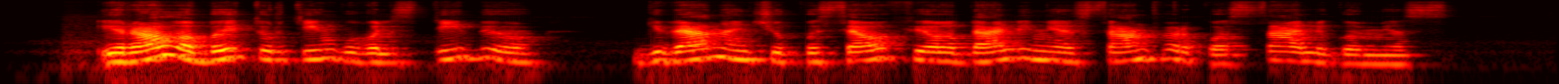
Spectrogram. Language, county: Lithuanian, Vilnius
